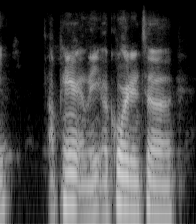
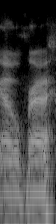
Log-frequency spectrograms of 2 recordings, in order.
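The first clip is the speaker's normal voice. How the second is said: put-on amused, dismissive brush-off through a laugh; 6 semitones lower, 13 dB quieter than usual. Retelling how they react to him, imitating own laughing reply. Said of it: "I just be laughing at him like".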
